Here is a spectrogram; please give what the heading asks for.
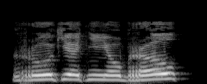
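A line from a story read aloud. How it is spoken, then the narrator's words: Fire mage growling. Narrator (Russian): рыкнул огневик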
